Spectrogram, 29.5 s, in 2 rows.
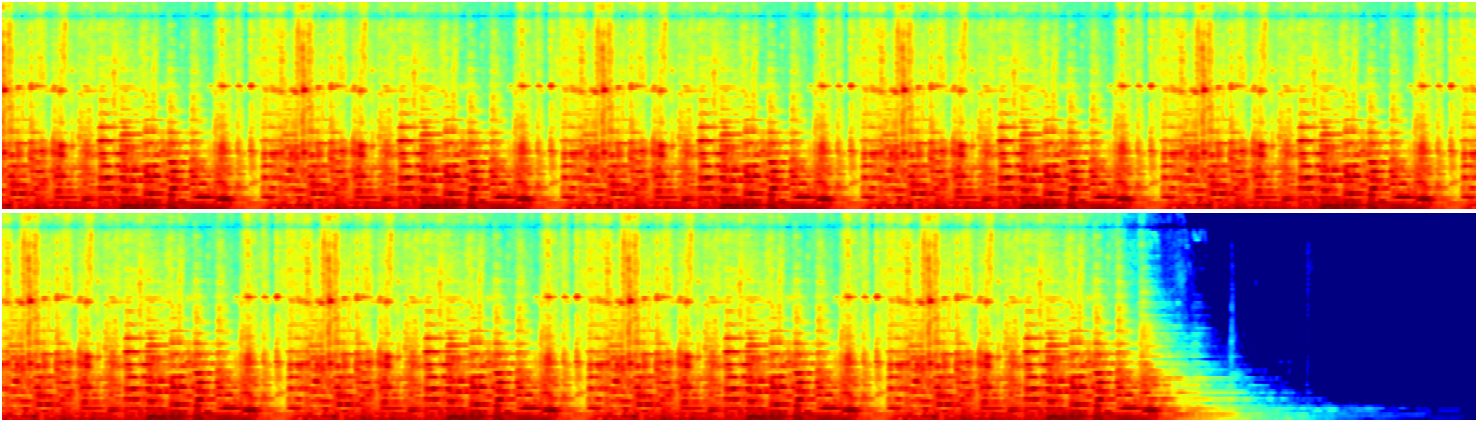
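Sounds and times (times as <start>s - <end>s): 
pentatonic bells: 0.0s - 27.0s.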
